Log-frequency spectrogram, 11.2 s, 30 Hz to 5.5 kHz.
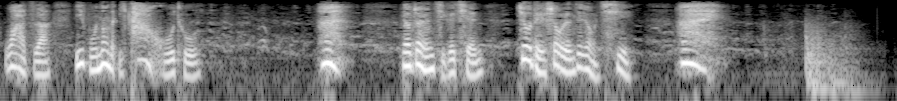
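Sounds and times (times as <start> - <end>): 
laughter: 0.0 - 11.0
speech: 0.1 - 2.6, 4.0 - 4.4, 5.0 - 9.0
door shutting with heavy thud: 10.0 - 11.1.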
